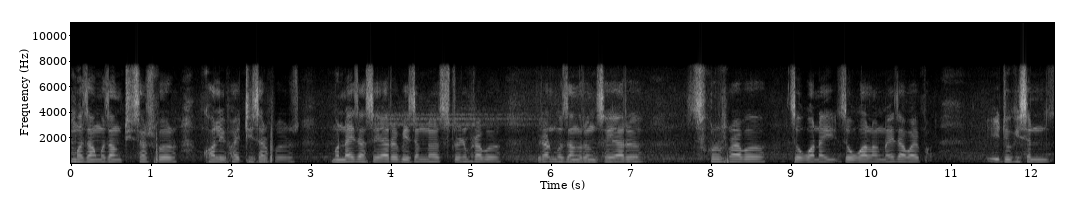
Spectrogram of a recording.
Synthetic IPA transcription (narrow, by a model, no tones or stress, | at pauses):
mɯzaŋmɯzaŋtʰisaɾspʰɯɾkʰwalipʰajtʰisaɾpʰɯɾ | mɯnːajzasɯjaɾubezɯŋnɯstuenpʰɾabɯbiɾat̚məzaŋɾɯŋsɯjaɾɯ | skʰulpʰɾabɯ | zɔwɡanajzɔwɡalaŋnajzabajpʰ | edukesɔn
